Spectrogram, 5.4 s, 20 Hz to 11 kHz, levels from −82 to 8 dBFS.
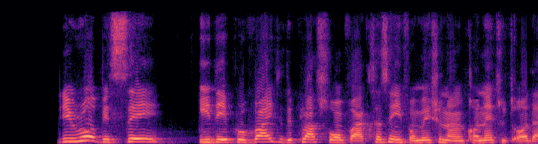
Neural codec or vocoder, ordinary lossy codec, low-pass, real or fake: none; AAC, 64 kbps; 9.9 kHz; real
